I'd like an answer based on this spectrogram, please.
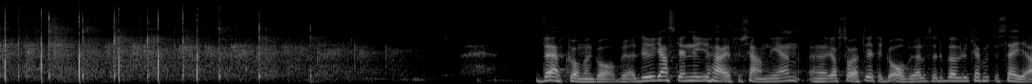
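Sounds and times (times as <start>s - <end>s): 
audience giving encouraging applause: 0.0s - 4.2s
speech: 5.4s - 10.3s.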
